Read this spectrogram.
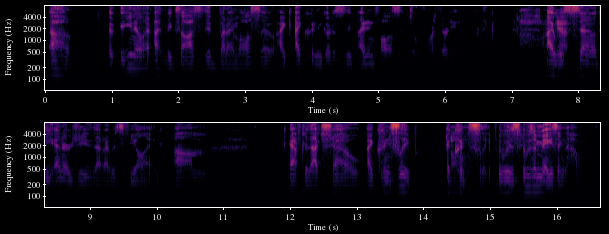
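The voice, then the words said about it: Sexy-sounding, exhausted voice. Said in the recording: “I'm loving the sexy voice. ... I know you just must be exhausted.”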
